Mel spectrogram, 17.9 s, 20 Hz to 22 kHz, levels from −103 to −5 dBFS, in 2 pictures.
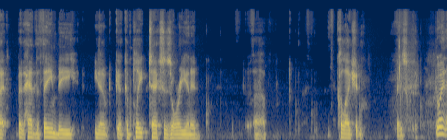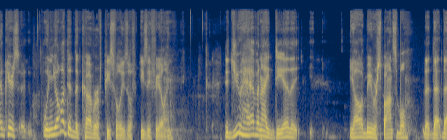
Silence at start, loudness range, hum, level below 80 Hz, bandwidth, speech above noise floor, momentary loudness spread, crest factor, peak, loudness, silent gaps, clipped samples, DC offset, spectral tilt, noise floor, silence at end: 0 s; 6 LU; none; -52 dBFS; 17 kHz; 39 dB; 12 LU; 22 dB; -2 dBFS; -25 LUFS; none; under 0.1%; under 0.1%; -5.5 dB/octave; -63 dBFS; 0 s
